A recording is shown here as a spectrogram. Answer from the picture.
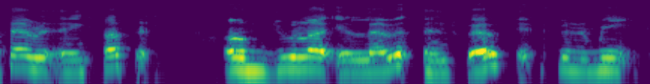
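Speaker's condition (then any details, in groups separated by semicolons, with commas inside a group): Cerebral palsy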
